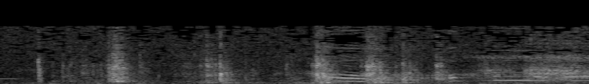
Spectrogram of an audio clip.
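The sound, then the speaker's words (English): A key rattles and clicks in the lock of a room door, followed by the creaking, scraping sound of the door swinging open, moderately loud, with small knocks and a faint squeak. “Is the door locked? Oh, yes. The key is here somewhere.”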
